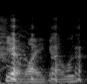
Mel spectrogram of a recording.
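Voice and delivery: squeaky giggling parrot of the quote; laughing high echo. Retold or imitated. Friend echoes the quip, laughing.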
